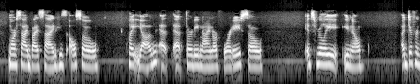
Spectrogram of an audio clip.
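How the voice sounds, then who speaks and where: A woman with an American accent talks at a moderate pace and medium pitch. Her intonation is monotone and flat. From US Midwest, Minnesota. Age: 30s. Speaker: executive assistant. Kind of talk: interview conversation.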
